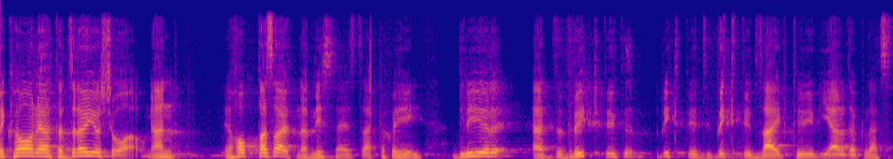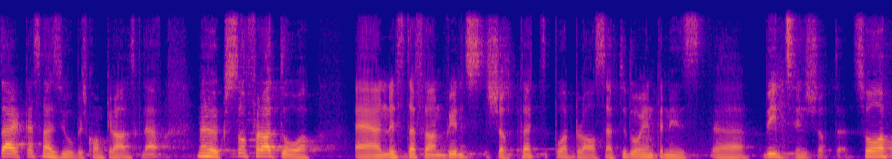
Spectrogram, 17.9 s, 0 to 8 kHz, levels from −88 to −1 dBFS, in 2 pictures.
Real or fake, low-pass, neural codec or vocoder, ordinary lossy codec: fake; 7.2 kHz; codec, 16 kHz, 0.5 kbps, X-Codec, HuBERT features, trained on balanced general audio; none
